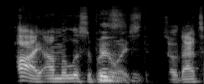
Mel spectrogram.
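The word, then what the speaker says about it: Benoist: There's actually an S in there before the T.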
